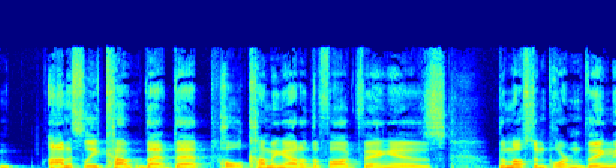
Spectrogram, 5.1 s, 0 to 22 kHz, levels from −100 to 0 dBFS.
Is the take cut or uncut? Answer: uncut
